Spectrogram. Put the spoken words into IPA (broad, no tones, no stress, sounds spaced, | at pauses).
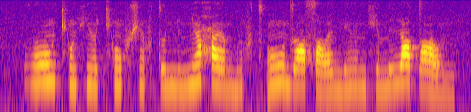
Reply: ðˤ ũː cʰ ũ ç ĩ ə̯ cʰ ũ f ʃ ẽ f t u ɲ ɵ ɲ ẽ ħ ɛː m b ĩ f t͡sʼ ũː d ɹ e sˤ ə j i n j ĩː n ç ə n iː dˤ o n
